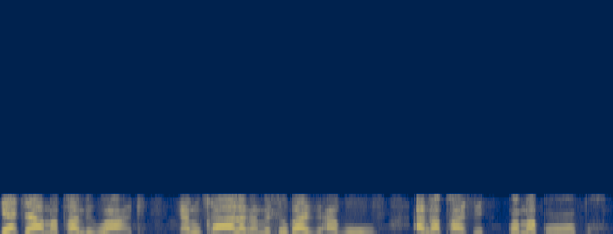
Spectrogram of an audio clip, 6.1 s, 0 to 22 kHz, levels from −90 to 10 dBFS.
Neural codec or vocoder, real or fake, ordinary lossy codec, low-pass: none; real; none; 3.6 kHz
